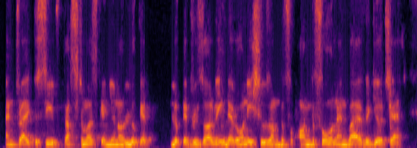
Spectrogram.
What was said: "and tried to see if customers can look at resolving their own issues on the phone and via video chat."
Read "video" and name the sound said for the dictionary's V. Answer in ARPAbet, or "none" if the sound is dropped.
V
